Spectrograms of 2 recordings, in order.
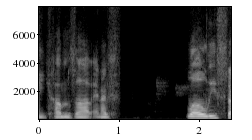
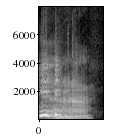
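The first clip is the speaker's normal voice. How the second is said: exasperated groan; 2 semitones higher, 8 dB louder than usual. Retold or imitated. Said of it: "And I'm like".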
